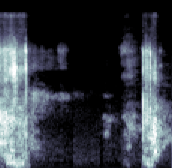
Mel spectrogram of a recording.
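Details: Patient told to take a long breath and let it out during a chiropractic adjustment for a compressed nerve affecting flow to both legs: two sharp hissing bursts of breath about two seconds apart; forced exhalations.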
